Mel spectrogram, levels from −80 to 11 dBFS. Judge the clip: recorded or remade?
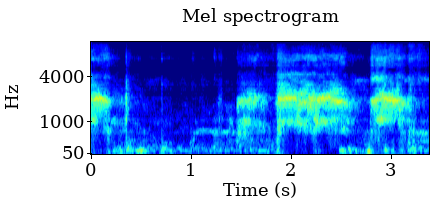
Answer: remade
